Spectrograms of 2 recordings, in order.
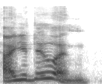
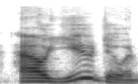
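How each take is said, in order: First: The word you is not stressed. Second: The stress falls on the word you.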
